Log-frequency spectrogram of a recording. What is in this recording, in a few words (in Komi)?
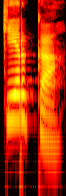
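"керка", Komi, female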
